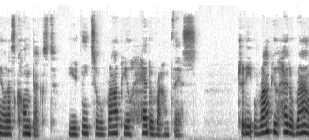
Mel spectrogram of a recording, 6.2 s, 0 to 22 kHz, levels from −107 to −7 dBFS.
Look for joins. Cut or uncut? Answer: cut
